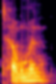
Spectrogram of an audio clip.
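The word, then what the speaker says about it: Thälmann: dots over his name his name is pronounced telman so these aren't the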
